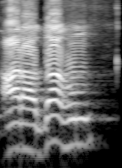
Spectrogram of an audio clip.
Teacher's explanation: द्वाद को पुर पढ़ेंगे। द्वाद हुरूफ मुस्तालिया में से है।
